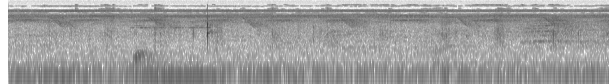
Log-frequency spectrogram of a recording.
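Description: Birds calling in forest, short falling high notes repeated every second or so, over a low rumble of wind on the microphone.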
